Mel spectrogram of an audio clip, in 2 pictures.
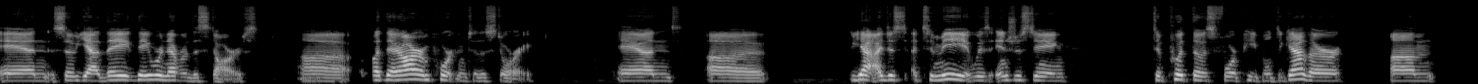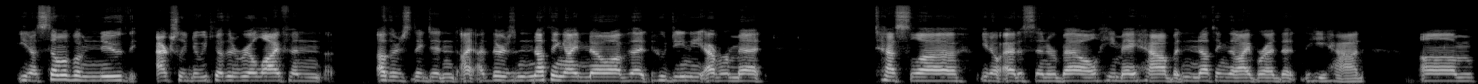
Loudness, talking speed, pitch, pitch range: -22 LUFS, 165 wpm, 170 Hz, 160-190 Hz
